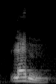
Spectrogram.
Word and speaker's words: lamb: 램. L자 발음이거든요.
